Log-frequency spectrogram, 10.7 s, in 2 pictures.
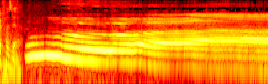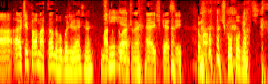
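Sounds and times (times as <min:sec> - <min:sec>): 
speech: 0:00.0 - 0:02.7, 0:05.8 - 0:10.7
man vocally imitating a slow-motion scream: 0:00.5 - 0:05.7
laughter: 0:08.8 - 0:10.7.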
